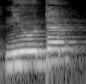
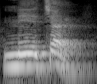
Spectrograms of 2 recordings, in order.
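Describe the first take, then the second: First: It is said like 'nyooter', ending with a t sound. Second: It is said like 'naycher', ending with a ch sound. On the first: The speaker calls it wrong. "अब इसको कोई पढ़ेगा न्यूटर" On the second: The speaker calls it right. "टी यू आर ई को चर बोलते हैं तो ये होगा नेचर"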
